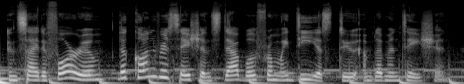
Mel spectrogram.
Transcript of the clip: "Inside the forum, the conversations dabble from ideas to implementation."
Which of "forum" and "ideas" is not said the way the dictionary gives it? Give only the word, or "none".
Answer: ideas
